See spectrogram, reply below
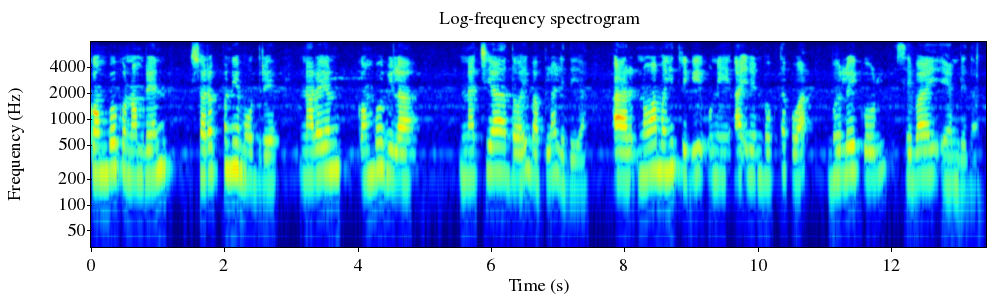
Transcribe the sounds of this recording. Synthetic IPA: kɔmbɔkɔnɔmɾɛn | səɾək̚pənimɔd̪ɾɛ | naɾajɔn | kɔmbɔbʱila | nat͡ʃijad̪ɔjbaplalɛd̪əjaː | ɾnɔwaməɦit̪ɾiɡiuniac̚ɾɛnbʱɔɡt̪akɔwaʔ | bʱələjkulsɛbajɛmlɛd̪a

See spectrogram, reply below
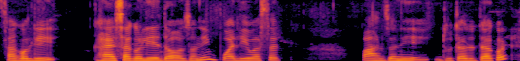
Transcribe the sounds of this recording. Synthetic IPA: sakɔli | ɡʱajsakɔliɛdɔszɔnipʊalibasɛt̚ | pãszɔnidutadutakɔj

